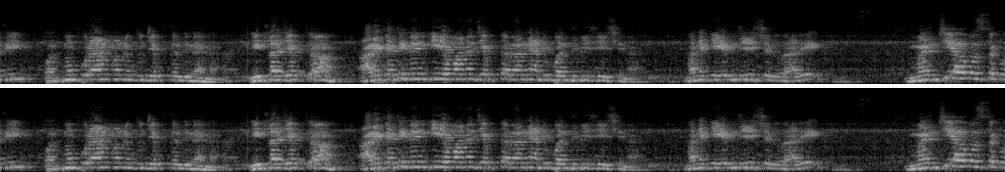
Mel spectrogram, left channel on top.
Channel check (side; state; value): both; identical; correlation 1.00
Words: పద్మపురాణం మనకు చెప్తుంది నాయన ఇట్లా చెప్తా అడగతినానికి ఏమైనా చెప్తారని అది బందిపి చేసిన మనకి ఏం చేసాడు అరే మంచి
